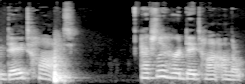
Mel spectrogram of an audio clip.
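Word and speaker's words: détente: was elected US president he called for day tante this is what it looks like I have it phonetically spelled out for you day Tom actually heard d'etat on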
